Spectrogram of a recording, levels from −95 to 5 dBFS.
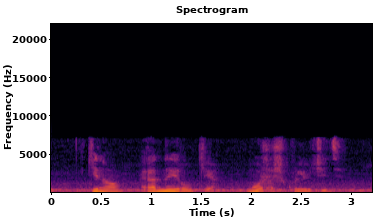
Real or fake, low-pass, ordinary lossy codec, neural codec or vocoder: fake; 7.2 kHz; AAC, 32 kbps; vocoder, 22.05 kHz, 80 mel bands, Vocos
